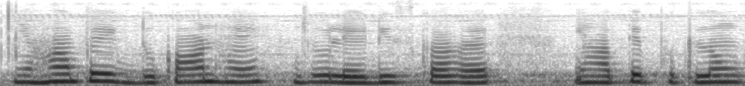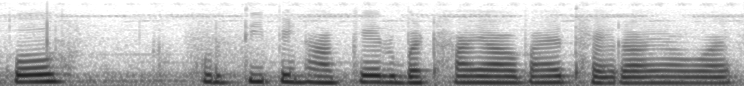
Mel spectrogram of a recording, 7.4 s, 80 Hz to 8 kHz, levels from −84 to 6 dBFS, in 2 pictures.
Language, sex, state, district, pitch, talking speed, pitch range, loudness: Hindi, female, Delhi, New Delhi, 220 Hz, 175 wpm, 210-230 Hz, -14 LUFS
